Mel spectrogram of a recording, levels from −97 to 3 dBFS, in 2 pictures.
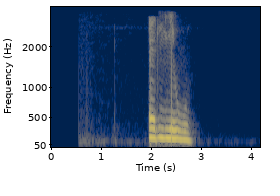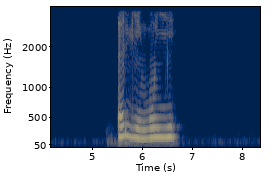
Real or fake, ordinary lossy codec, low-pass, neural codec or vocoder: real; MP3, 32 kbps; 3.6 kHz; none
